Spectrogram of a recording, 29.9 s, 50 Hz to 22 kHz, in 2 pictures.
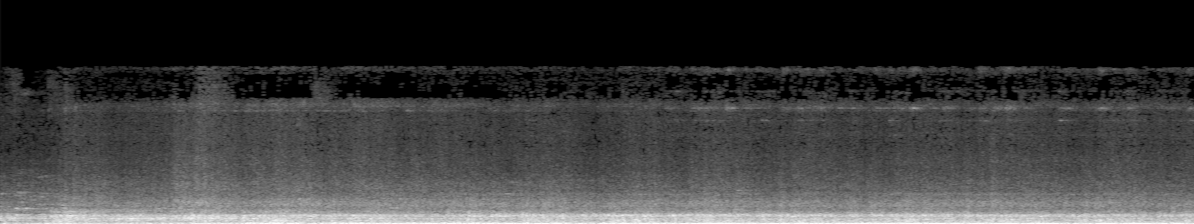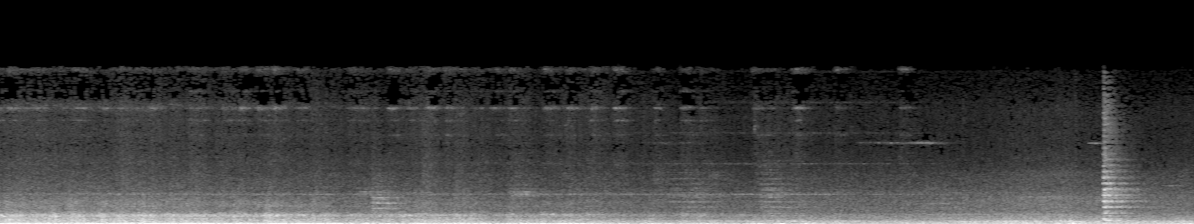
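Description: MRT-3 Dalian-built light rail train pulling into the station: a steady loud rumble of wheels and motors that eases over the last several seconds as it comes to a stop. A short high-pitched sound comes near the end.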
